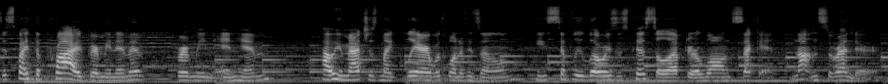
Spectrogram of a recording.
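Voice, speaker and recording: A woman's voice: mid-range voice, normal speed, natural voice. A woman reading visual novel narration dramatically, voicing the thoughts of an arrogant, menacing gun owner. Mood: arrogant, brooding. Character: haughty, menacing gunman homeowner narrating his thoughts. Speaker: gaming video host. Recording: clear music behind the voice.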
